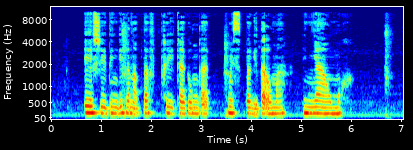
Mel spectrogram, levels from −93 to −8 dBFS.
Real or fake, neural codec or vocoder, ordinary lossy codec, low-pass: real; none; MP3, 64 kbps; 9.9 kHz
